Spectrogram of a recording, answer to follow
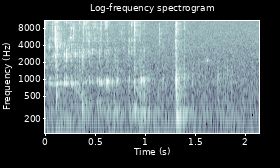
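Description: Heineken lager poured from a glass bottle into a beer glass, gurgling and splashing as the glass fills and foams up. The pour is loudest in the first second, with one sharper tick a little after a second in, and stops about a second and a half in.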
